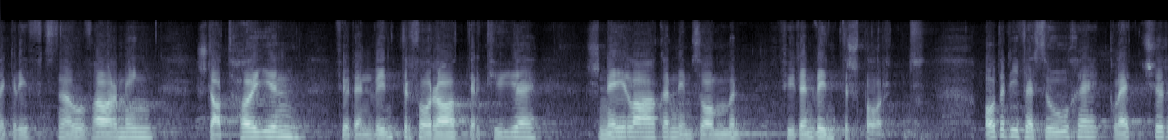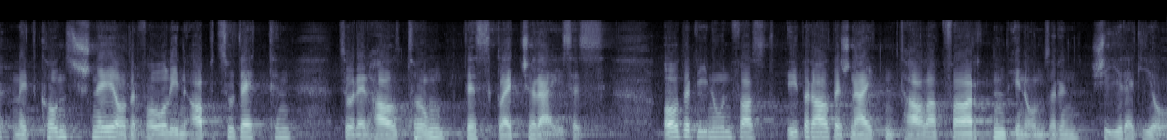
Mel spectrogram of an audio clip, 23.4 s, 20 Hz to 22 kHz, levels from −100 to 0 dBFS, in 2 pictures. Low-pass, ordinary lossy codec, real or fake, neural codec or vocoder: none; none; real; none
